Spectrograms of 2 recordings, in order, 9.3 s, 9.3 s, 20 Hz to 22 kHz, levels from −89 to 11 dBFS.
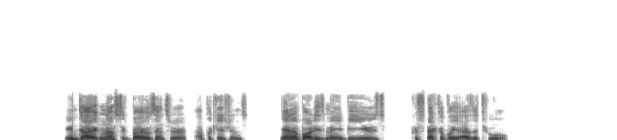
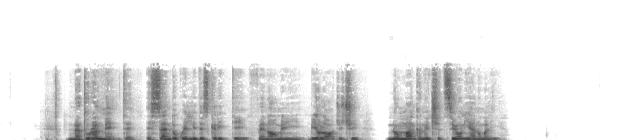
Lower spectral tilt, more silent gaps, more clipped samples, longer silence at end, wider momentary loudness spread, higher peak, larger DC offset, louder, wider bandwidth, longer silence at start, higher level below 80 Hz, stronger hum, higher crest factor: about the same, -5.5 dB/octave vs -5 dB/octave; first, 2.88-2.92 s, 3.72-4.21 s, 5.79-6.17 s vs none; neither; about the same, 1.7 s vs 1.8 s; first, 16 LU vs 11 LU; about the same, -2 dBFS vs -4 dBFS; neither; first, -18 LUFS vs -21 LUFS; second, 7.6 kHz vs 12.5 kHz; first, 1 s vs 0.7 s; about the same, -60 dBFS vs -58 dBFS; neither; about the same, 18 dB vs 18 dB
